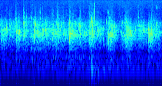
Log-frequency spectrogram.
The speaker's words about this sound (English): Come on, clap your hands this morning.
